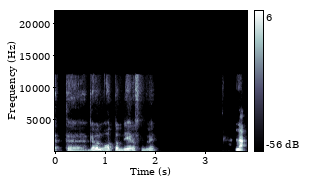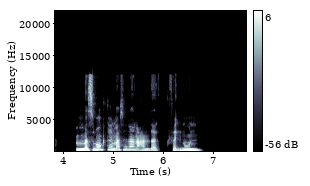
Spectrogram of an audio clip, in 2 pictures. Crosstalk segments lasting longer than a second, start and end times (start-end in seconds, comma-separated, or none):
none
